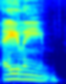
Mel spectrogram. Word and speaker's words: Aileen: the stress is on the A and the E is silent. Aileen.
